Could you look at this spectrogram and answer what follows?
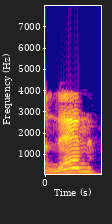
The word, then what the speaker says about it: Nen: The Yar is a Norfolk river which falls into the sea at Yarmouth, and the Nen, pronounced also with a short vowel, flows into the Wash.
